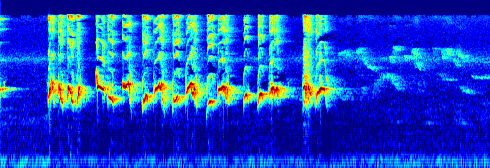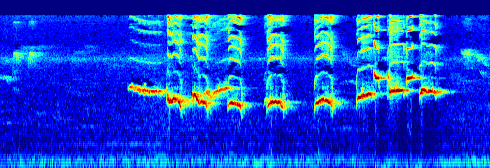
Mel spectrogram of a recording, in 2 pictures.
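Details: Ngeplong-style song of an Orange-headed thrush kept for bird contests in Singaraja, North Bali: a run of loud, fast warbled whistles, a pause of about three seconds, then another bright rolling series of notes.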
